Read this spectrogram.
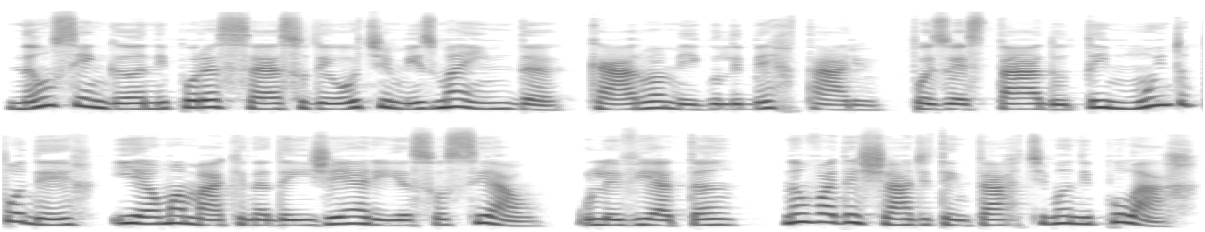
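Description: A woman's voice: medium pitch, normal speed, few pauses, a little mellow, no room sound, clean studio sound. Polemical woman narrating a video essay. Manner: polemical, emphatic. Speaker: channel narrator.

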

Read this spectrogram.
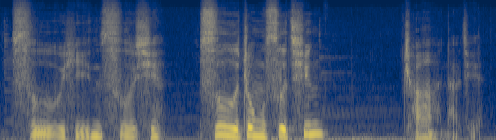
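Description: Male narrator for fantasy audiobook: unhurried, theatrical delivery, widely swinging pitch, suspenseful pauses. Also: darkish tone, dry recording. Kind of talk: dramatic scripted narration of a fantasy novel.

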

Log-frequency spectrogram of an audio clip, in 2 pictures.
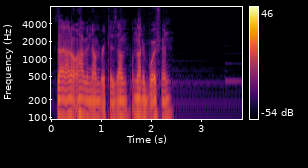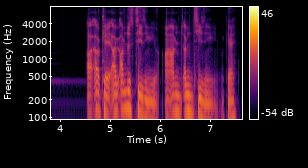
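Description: A man's voice: lowish voice, steady tone, a little fast, creaky, pauses often, no echo. A man chatting casually in an improvised game roleplay, often stammering and repeating his words. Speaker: host of a roleplay gaming video. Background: music.

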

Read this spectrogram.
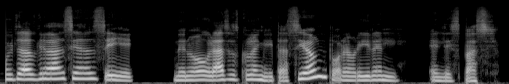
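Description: A woman. She answers interview questions in a calm, friendly storytelling manner. Her voice is smooth and clear, and the close lapel mic keeps it dry. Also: medium pitch, moderate pace, no room sound. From Guatemala. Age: 30s. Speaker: guest, figure skating coach. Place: studio set.

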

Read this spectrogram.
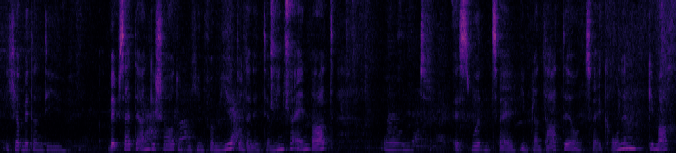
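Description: Gravelly-voiced woman, patient testimonial. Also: medium pitch, a little slow, crowd noise. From Vienna, Austria. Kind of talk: interview testimonial. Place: office, indoors.

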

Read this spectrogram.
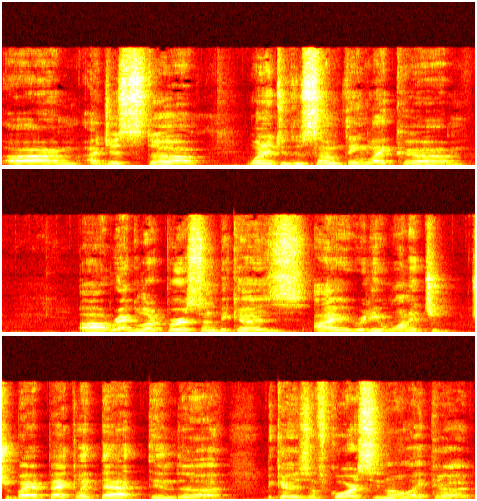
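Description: A man from Brazil with a Brazilian accent, reviewing gear casually and hesitantly, with lots of fillers. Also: mid-range voice. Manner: hesitant, heavy use of fillers. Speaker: product reviewer. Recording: echoey room sound.

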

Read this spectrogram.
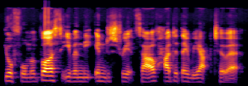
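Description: A woman's voice: low-pitched, fairly even intonation, brisk. A young woman interviewing a guest over a video call, summing up his points and asking follow-ups. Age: young adult. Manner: engaged, sums up and builds on answers. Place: small room at home, indoors. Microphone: earphone mic on a video call.

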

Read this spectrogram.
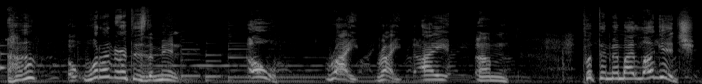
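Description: A man's voice: high voice, big pitch swings, slow, faint music behind, exaggerated voice. A man voicing a nervous, shifty young merchant in a video game, hesitant and evasive. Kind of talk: scripted video game voice acting.

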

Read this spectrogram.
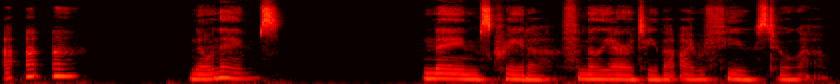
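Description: A haughty, reclusive witch, played by a woman in an intimate ASMR roleplay. Her voice is low and very dark, soft enough to slip toward breathiness. She speaks in clipped, commanding phrases, stern on the surface with a hidden kindness. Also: slow pace, long pauses. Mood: aloof, stern. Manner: aloof, clipped, commanding, occasionally breathy near-whisper. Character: haughty, reclusive tsundere witch, stern but secretly kind.

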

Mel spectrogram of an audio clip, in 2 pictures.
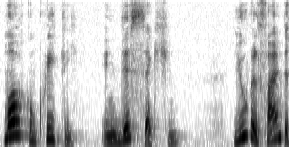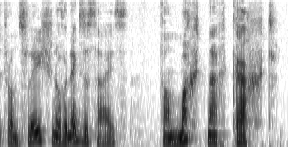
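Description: An older woman with a Dutch accent delivers a course lecture in an unhurried, deliberate way. Her voice is mellow and somewhat low, and her pitch rises and falls in a lively manner. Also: breathy edge. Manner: measured, deliberate, gestures with her hands. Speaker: counseling lecturer. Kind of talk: scripted online course lecture. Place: small lamp-lit room, seated in armchair.

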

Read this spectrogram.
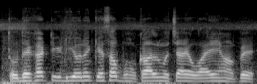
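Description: A young man vlogging outdoors in casual chat, excitable and often laughing, filmed on a handheld action camera. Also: a little high, fast talker, a little hiss or hum. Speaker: moto vlogger. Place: outdoors on a windy hillside by a dam. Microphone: action camera held at arm's length.

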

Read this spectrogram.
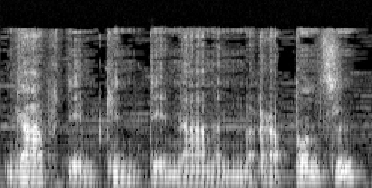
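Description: A man narrating a scripted fairy tale in a measured, expressive storytelling manner. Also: very deep voice, vocal fry, over music.

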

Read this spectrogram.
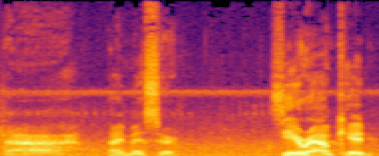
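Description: A man's voice: low voice, very animated, unhurried. An actor playing a smug, cynical male government agent who talks in a sardonic, mocking way. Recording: game audio over gameplay noise.

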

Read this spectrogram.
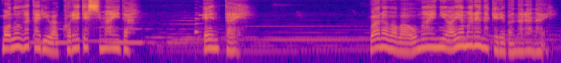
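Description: A woman's voice: mid-range voice, a little slow, long pauses, lightly acted. An actress playing a proud, stern immortal crane in human woman's form, speaking in a lofty, archaic, formal way in a scripted game story. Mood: solemn. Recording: loud game music behind the voice. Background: game music.

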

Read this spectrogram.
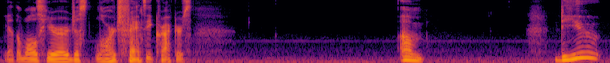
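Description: A young man playing a gentle, protective, playful big brother in a comfort roleplay, speaking in a hesitant, soothing way. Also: on the high side, dry recording. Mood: gentle concern. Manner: hesitant, soothing, halting delivery. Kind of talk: intimate comfort roleplay audio.

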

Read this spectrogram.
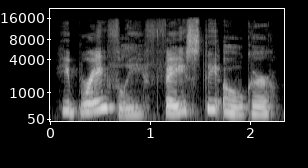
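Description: A woman narrating a children's chapter book aloud, with careful, expressive storybook phrasing. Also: a little high, takes it slowly. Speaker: read-aloud host and narrator.

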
